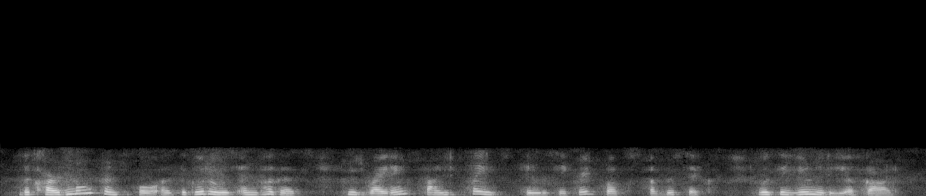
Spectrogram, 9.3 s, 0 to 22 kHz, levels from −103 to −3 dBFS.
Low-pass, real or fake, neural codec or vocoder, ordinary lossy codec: 5.4 kHz; real; none; AAC, 24 kbps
